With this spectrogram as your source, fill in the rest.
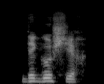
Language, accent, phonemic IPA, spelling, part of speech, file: French, France, /de.ɡo.ʃiʁ/, dégauchir, verb, LL-Q150 (fra)-dégauchir.wav
- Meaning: to plane (a surface)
